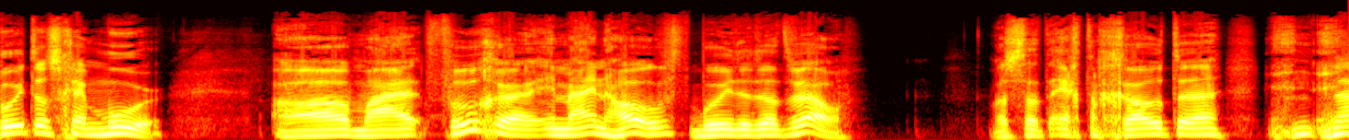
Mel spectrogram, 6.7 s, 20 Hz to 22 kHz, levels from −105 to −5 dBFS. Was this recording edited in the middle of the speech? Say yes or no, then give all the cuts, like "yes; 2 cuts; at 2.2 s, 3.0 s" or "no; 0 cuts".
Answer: no; 0 cuts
